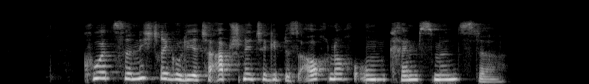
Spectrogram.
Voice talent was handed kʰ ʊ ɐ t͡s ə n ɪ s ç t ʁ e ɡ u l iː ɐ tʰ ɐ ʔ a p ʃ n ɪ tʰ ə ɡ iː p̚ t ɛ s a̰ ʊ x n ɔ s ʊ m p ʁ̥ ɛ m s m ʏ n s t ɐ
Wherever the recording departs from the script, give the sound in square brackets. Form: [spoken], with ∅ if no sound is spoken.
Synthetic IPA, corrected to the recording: kʰ ʊ ɐ t͡s ə n ɪ [∅] ç t ʁ e ɡ u l iː ɐ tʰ [ə] ʔ a p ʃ n ɪ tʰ ə ɡ iː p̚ t ɛ s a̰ ʊ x n ɔ [χ] ʊ m [k] ʁ̥ ɛ m s m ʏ n s t ɐ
